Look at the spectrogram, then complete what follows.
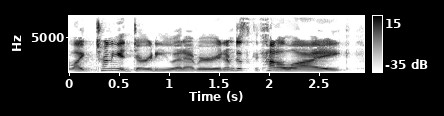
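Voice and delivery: normal talking voice

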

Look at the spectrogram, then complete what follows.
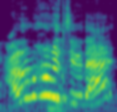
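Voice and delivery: high, loud, fast worried whine; whiny dragonborn voice. Retold or imitated. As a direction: blurt it out in a panic. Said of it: "And he was like".

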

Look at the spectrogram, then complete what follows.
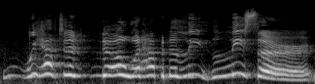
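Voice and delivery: high, loud, laughing British accent impression; mock British accent, giggling through it. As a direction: send up his slipping British accent. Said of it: "his accent keeps sleep-, slipping".

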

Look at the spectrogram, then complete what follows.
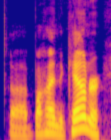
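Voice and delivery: ordinary delivery

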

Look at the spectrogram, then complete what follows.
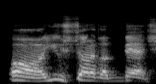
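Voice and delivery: high, loud, drawn-out cursing; outraged yell. A narrator's reading. Drunk cursing his companion after getting soaked, yelling. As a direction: yell it slowly at the rival. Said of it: "yelled the fast one".

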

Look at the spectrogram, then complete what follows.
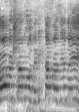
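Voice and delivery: high, put-on yell of the mute girl; mock yell as the mute girl. Retelling a video prank to podcast friends, high mock yell. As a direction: call out in a high put-on voice, imitating her. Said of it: "daí eu gritava".

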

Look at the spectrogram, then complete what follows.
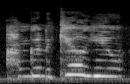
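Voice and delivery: high-pitched mock death threat. Acts out boyfriend's threat.

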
